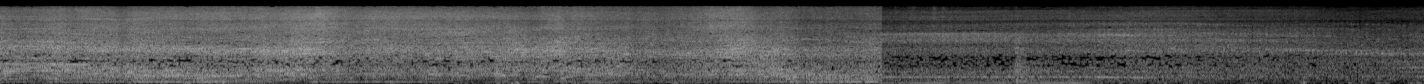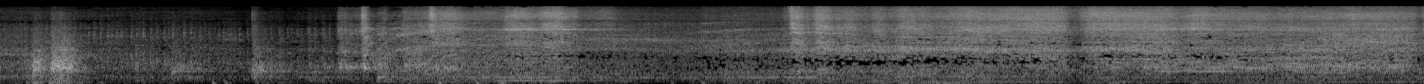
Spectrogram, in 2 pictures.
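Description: Electric arc welding on a steel roof frame: a loud, dense hiss that runs for several seconds, drops back, then breaks off and restarts in shorter runs before running steadily again near the end.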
